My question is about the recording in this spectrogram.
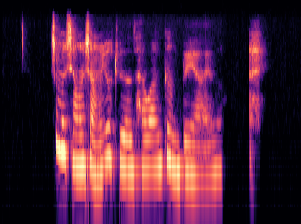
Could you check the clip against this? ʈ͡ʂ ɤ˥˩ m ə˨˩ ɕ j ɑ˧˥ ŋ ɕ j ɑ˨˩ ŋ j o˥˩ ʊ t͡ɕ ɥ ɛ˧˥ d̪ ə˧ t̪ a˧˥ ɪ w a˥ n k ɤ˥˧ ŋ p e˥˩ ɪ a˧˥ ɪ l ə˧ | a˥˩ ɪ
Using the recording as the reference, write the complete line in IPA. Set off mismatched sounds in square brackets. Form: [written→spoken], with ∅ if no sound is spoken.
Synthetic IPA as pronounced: ʈ͡ʂ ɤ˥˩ m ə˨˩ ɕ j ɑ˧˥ ŋ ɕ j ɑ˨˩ ŋ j o˥˩ ʊ t͡ɕ ɥ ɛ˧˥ d̪ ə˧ [t̪→t̪ʰ] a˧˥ ɪ w a˥ n k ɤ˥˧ ŋ p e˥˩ ɪ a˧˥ ɪ l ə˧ | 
